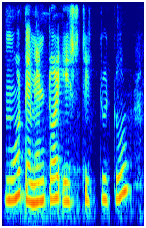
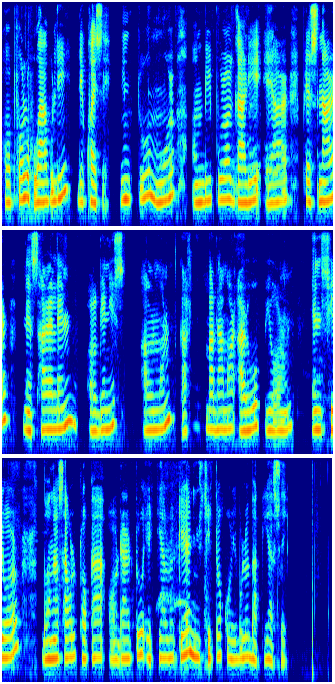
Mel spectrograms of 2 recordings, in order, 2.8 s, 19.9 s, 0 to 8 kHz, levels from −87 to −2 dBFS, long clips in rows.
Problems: background sounds at intervals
